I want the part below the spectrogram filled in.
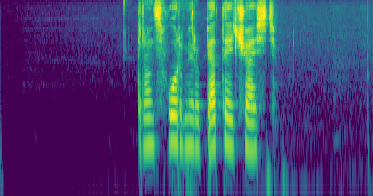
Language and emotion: Russian, neutral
